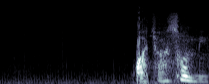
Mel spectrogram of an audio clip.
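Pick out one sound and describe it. An older man answers in a calm voice nearby.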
